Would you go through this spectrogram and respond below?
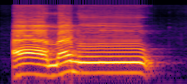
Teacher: वाह मद्दा वो वाह जो साकिन हो और इससे पहले पेश हो, और वाह मद्दा को एक अलिफ की मिकदार खींच कर पढ़ेंगे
